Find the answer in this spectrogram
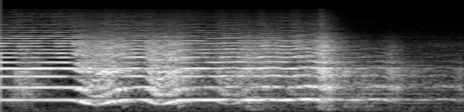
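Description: Electric guitar through an amplifier: a note fretted at the seventh fret of the G string is picked and rings, its pitch dipped down and brought back up a couple of times with the tremolo bar, before the note fades.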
